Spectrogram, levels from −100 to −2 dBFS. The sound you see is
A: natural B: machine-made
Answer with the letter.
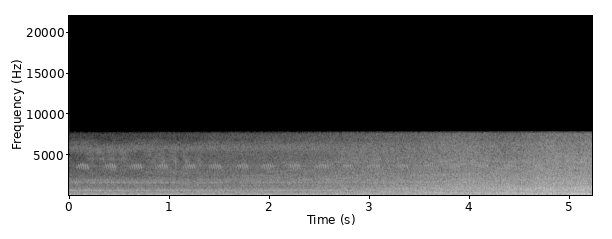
A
